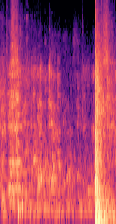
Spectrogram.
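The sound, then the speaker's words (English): A single heavy thud of a chair set down hard on a stage at a school used for church services, loud, cutting through a murmur of voices and room noise before it. “Help me get a chair. I got all types of stuff on the stage.”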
